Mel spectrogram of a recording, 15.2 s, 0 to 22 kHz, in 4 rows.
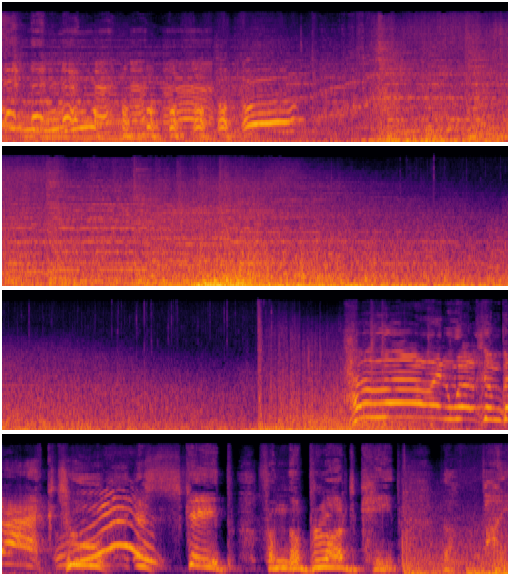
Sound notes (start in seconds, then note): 0.0 laughing; 2.8 dramatic music; 4.9 explosion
